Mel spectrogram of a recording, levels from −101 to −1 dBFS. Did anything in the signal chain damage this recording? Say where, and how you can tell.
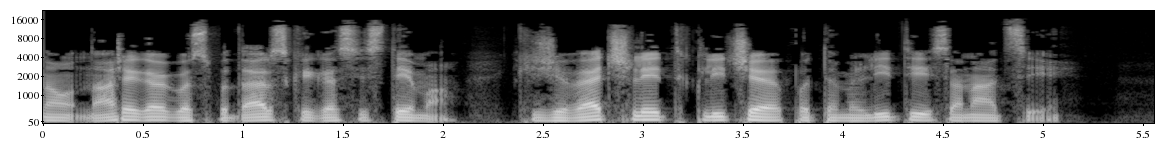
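Yes. At the codec stage, compressed frames were skipped: whole frames never reached the output, because they were either missing from the file or rejected by the decoder as damaged. This happens twice, at 0.36 s, just before "gospodarskega sistema ki že", and at 4.49 s. Each time the speech jumps ahead by roughly 100 ms, a few frames at 23.2 ms each.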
